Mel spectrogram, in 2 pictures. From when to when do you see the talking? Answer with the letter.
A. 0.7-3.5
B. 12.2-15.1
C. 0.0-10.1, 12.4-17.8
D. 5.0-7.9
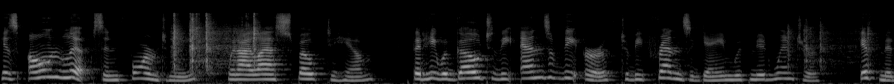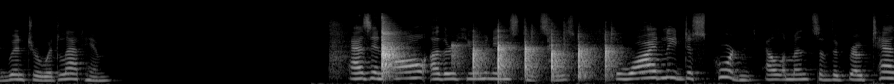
C.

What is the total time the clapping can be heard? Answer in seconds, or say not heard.
3 s.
